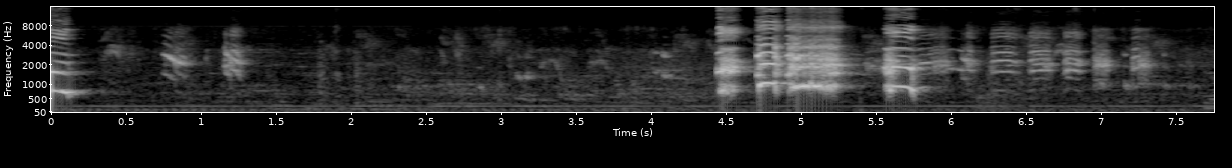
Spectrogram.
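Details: Chicken sounds: a few short rising squawks, a quiet stretch of faint clucks, then a burst of loud strident crowing and rapid repeated harsh calls. A faint low hum runs throughout.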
